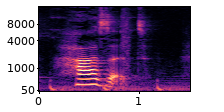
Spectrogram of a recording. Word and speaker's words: how's it: and how are you notice that when Rebel pronounces House it she says has it let's practice together has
